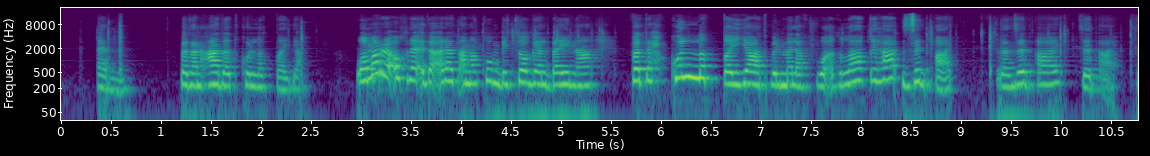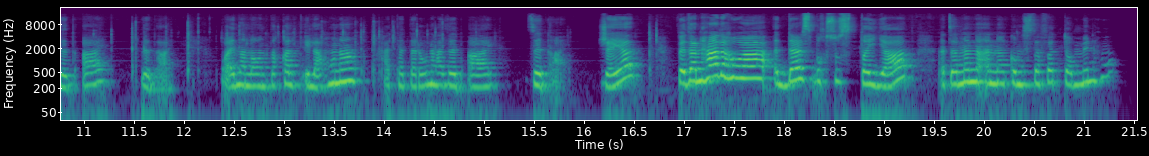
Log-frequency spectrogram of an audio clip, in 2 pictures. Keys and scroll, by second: 0.3-5.6 typing, 1.0 Escape, 8.9-15.7 typing.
